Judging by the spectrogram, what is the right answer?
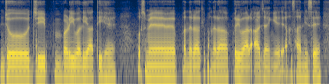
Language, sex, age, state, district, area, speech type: Urdu, male, 30-45, Uttar Pradesh, Lucknow, urban, spontaneous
